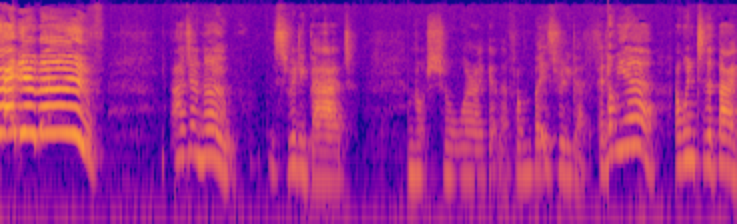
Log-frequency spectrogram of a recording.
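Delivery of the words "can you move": shrill, full-on, very loud high shout. Describing shouting in the car at the driver in front, retelling own shouting. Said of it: "And I'm shouting".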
